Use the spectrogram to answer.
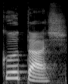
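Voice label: "кӧтась", Komi, female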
